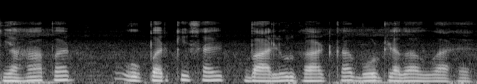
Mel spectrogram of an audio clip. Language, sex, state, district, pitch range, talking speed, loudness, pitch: Hindi, female, Uttar Pradesh, Lucknow, 160-190 Hz, 140 wpm, -18 LUFS, 170 Hz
